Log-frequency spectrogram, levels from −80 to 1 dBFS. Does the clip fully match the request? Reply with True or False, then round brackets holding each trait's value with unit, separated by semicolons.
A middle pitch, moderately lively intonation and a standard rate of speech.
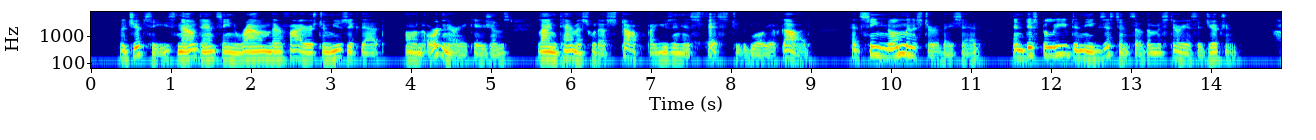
False (130 Hz; 3.2 semitones; 170 wpm)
